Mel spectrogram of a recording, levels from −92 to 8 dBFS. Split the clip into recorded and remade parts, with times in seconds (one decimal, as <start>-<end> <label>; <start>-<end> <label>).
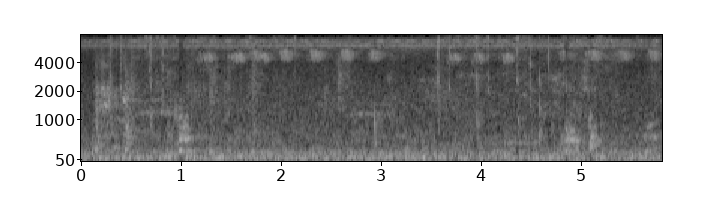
0.0-1.2 remade; 1.2-2.9 recorded; 2.9-5.8 remade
